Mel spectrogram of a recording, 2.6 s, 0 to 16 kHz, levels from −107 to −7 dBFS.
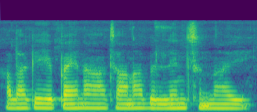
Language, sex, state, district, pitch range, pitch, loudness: Telugu, male, Telangana, Mahabubabad, 140-145 Hz, 145 Hz, -18 LUFS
